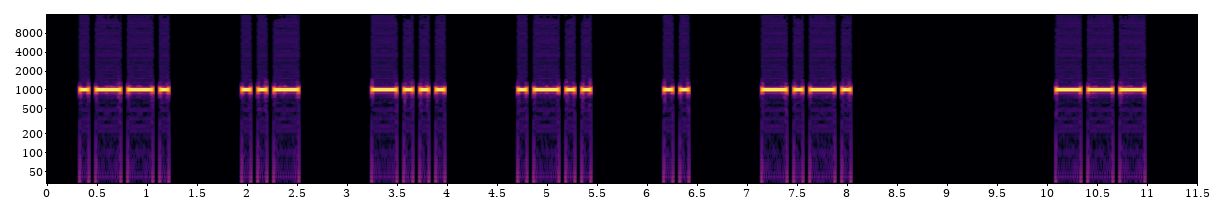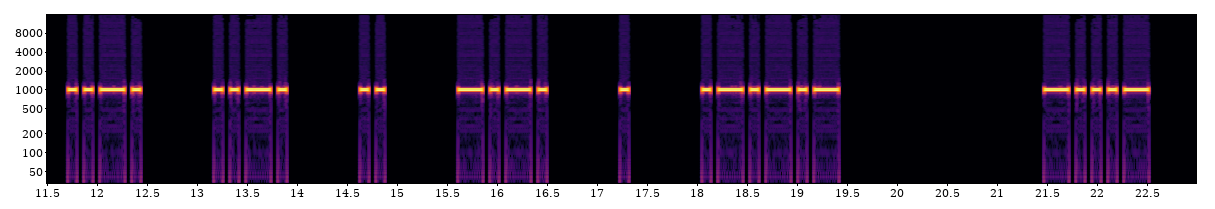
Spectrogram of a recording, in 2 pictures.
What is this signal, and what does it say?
Morse code, heard as a keyed tone, about 15 wpm, spaced as for 8 wpm, 1000 Hz. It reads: PUBLIC OFFICE. <BT>
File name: qotdfiles / 8wpm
